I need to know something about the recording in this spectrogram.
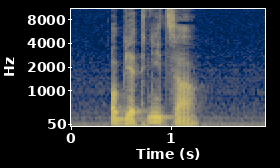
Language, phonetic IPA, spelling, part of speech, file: Polish, [ˌɔbʲjɛtʲˈɲit͡sa], obietnica, noun, Pl-obietnica.ogg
